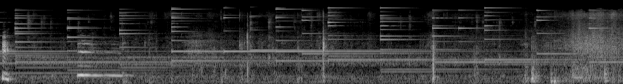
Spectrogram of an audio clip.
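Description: Background music of chiming, bell-like mallet notes, each struck and left to ring. Near the end comes a burst of paper rustling.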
